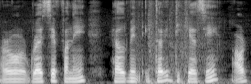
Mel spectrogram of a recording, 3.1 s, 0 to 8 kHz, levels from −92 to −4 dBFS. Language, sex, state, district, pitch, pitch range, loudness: Nagamese, male, Nagaland, Kohima, 105 Hz, 100-120 Hz, -18 LUFS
